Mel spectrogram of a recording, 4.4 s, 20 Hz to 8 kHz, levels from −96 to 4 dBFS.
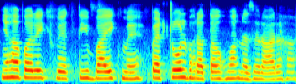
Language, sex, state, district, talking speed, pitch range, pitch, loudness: Hindi, female, Madhya Pradesh, Dhar, 160 wpm, 230-260 Hz, 240 Hz, -17 LUFS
